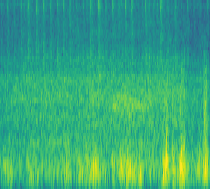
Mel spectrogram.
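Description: Steady outdoor background noise of a working harbour, with wind on the microphone.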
